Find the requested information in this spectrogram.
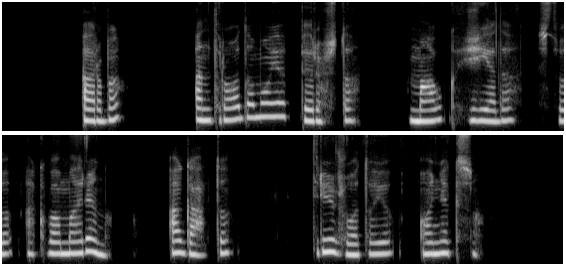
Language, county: Lithuanian, Šiauliai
